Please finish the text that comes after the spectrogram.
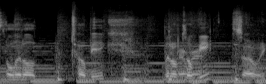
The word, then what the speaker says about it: Tobique: What rhymes with Tobique? Oblique, kind of like you. Being a party to the writing process is grueling for me. Chic, like me. Reek, like you. Sleek, like me.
